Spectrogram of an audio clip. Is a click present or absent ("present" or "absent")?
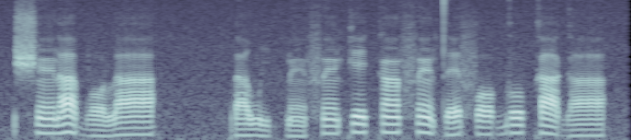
absent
